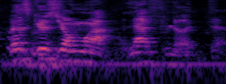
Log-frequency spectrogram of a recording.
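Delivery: low confiding. Acted. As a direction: drop the voice for the punchline. Punchline dropped low. (voix basse complice)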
